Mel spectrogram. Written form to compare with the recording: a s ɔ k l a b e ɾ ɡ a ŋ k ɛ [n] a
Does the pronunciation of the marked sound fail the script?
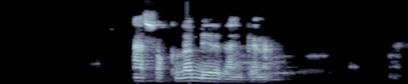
no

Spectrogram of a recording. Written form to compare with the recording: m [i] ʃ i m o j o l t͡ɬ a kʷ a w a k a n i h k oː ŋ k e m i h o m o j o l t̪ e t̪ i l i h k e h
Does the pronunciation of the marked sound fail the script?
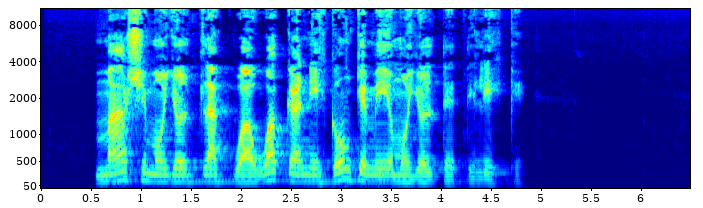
yes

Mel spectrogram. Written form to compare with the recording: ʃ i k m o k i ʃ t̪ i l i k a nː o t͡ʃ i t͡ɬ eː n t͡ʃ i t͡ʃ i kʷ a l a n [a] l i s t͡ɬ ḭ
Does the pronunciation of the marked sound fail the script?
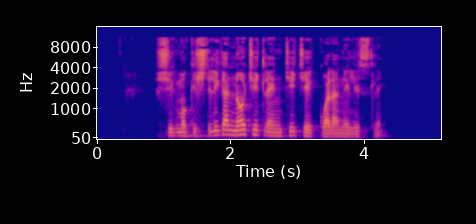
yes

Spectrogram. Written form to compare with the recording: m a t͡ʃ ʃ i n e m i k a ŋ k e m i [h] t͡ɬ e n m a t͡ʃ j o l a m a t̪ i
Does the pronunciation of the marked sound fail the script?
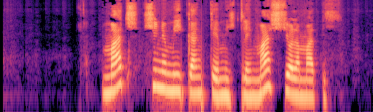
no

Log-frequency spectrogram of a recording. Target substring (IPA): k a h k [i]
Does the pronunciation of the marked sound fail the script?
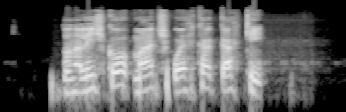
no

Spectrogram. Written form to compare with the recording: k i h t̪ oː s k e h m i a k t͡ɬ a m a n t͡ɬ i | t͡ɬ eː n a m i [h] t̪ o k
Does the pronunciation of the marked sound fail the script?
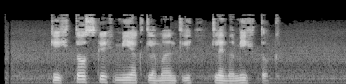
no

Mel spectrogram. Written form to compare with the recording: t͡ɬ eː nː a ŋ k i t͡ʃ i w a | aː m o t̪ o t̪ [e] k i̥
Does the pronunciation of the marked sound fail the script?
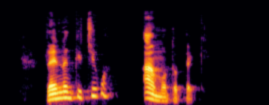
no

